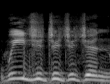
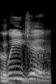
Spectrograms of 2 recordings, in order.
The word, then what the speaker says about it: Ouija: Is she going to yell at us for our pronunciation of Glaswegian? Oh, here it is. I'll play it. Glaswegian, Ouija, like Ouija board, Ouija.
